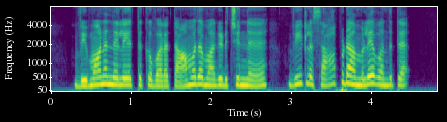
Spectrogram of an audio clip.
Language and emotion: Tamil, sad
